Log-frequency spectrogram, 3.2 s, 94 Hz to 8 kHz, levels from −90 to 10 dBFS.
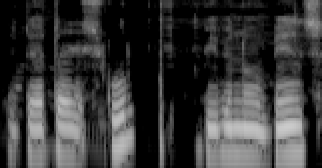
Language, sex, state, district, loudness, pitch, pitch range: Bengali, male, West Bengal, Paschim Medinipur, -24 LUFS, 140 Hz, 135-165 Hz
